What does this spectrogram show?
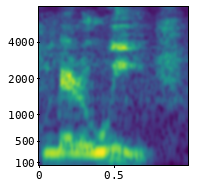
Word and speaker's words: Meroë: Meowi, also sometimes pronounced Meo.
